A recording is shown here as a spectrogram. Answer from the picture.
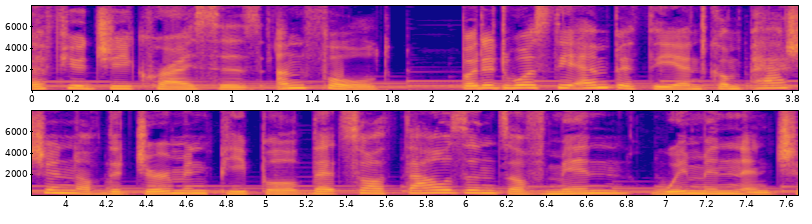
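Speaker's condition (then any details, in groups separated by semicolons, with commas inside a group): No condition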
